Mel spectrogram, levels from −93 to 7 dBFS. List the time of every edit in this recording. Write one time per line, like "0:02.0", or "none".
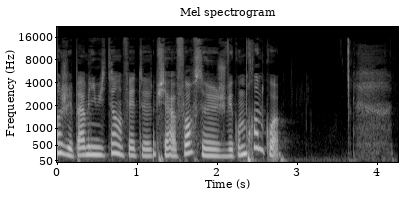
0:01.2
